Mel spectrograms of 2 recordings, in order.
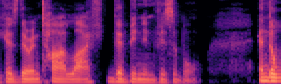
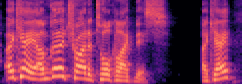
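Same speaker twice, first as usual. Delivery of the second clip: higher, louder eager student trying volume; 7 semitones higher, 4 dB louder than usual. Retold or imitated. Student trying out a louder voice for the first time. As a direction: overdo it like a keen beginner. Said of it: "So then they go".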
